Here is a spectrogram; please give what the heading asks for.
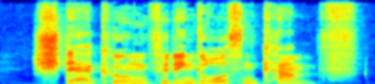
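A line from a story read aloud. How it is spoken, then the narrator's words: Plain. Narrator (German): sagte er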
